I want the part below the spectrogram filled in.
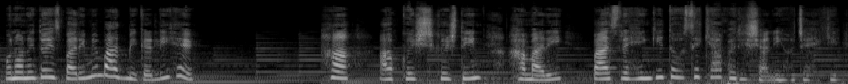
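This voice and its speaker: A woman voicing a group of emotional young married daughters in an animated story, pleading and tearful by turns. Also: high-pitched, unhurried, faint music behind, voice pushed up. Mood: reassuring.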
